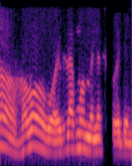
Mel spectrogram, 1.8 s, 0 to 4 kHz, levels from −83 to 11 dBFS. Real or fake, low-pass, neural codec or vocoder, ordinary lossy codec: real; 3.6 kHz; none; MP3, 32 kbps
